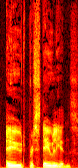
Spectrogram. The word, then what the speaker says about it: Old Bristolians: Yeah, so you said that wrong. It's Old Bristolians.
